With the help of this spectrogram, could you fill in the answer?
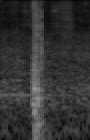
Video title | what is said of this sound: China has already beaten GM and Ford | The doors sound good. Yeah, that sounds solid, nice.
